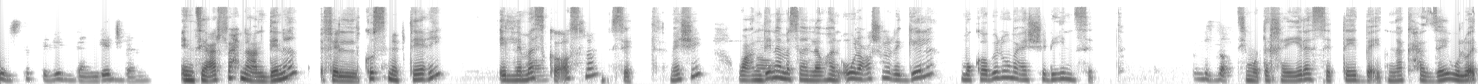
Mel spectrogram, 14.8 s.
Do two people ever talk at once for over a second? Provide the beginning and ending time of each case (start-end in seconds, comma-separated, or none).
none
